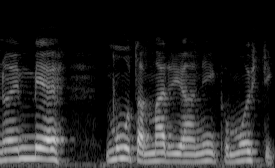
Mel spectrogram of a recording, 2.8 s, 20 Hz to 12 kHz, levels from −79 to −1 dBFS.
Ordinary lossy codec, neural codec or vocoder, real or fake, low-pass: MP3, 48 kbps; none; real; 10.8 kHz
